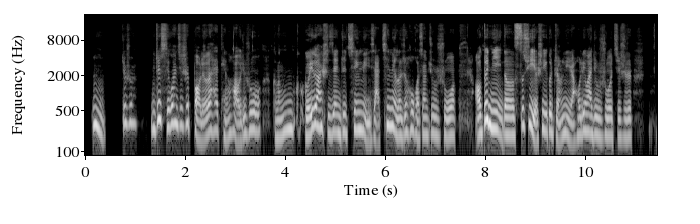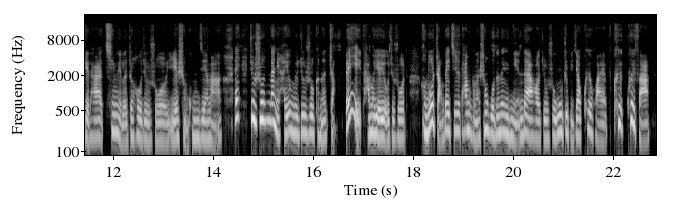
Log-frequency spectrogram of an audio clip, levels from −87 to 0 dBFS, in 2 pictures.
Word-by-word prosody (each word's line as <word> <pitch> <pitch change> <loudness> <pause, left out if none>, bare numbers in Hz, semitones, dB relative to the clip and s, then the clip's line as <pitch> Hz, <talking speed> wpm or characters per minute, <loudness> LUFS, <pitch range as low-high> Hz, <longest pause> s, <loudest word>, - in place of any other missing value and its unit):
嗯， 260 - +2 0.3
就 305 - -3
是 305 0 -5 0.2
你 240 - -3
这 360 - +6
习 260 -6 -2
惯 305 +2 +3
其 280 -1 -5
实 305 +3 -2
保 170 - +2
留 160 +3 -3
得 220 +2 +2
还 225 0 -4
挺 190 -1 -9
好， 150 -8 0
就 195 +5 -5
说 230 +1 -2 0.2
可 - - -11
能 225 +7 -1
隔 - - -16
隔 185 +1 +3
一 - - +5
段 275 -3 +5
时 210 -3 -6
间 215 -1 -1
去 220 +1 -3
清 235 +3 -2
理 310 - -2
一 - - -2
下， - - -4
清 285 -3 0
理 265 - +3
了 185 -3 -1
之 205 +3 -4
后 235 +2 -3
好 175 - -2
像 195 +2 -6
就 200 +1 -6
是 190 - -4
说， 185 +1 -2 0.4
哦， - - +4
对 345 +2 +8
你 245 - +5
的 190 0 +2
思 275 +9 -1
绪 280 +1 +1
也 160 - +4
是 235 +10 -4
一 225 - 0
个 220 0 +2
整 195 -1 -3
理， 195 - -2
然 150 -2 -2
后 185 - -5
另 225 +3 -1
外 215 -2 0
就 195 0 -2
是 - - -4
说 185 0 -2
其 175 0 -8
实 175 +1 -5 0.5
给 175 - -1
它 175 0 -1
清 215 +6 -3
理 200 - -1
了 145 -2 -4
之 180 - -5
后， 180 0 -2
就 165 0 -4
是 150 - -5
说 155 -1 -4
也 165 +3 -1
省 - - -6
空 175 -1 -5
间 170 -1 -3
嘛。 155 -2 -4 0.3
诶， 370 - +7 0.2
就 370 -1 +8
是 310 - +1
说 350 0 +8
那 335 -1 +3
你 250 - +4
还 195 +1 -4
有 225 - +1
没 210 -2 0
有 - - -3
就 215 +1 0
是 205 - -4
说 205 0 +1
可 195 - -9
能 170 -1 -3
长 - - -6 0.2
辈， - - +6 0.3
他 190 - -5
们 200 0 +3
也 180 -2 +6
有 170 -3 +3
就 170 +2 -6
是 - - -13
说 175 0 -2 0.3
很 210 - +2
多 305 +8 +7
长 - - 0
辈， 225 0 +4
其 230 +1 -4
实 225 - 0
他 225 +1 0
们 225 - 0
可 175 - -5
能 160 +2 -4
生 230 +5 -1
活 195 -2 +1
的 200 +2 -1
那 220 +1 +1
个 200 - +1
年 180 -1 -3
代， 180 - +6
哈， 170 -2 -2
就 170 +1 -4
是 - - -13
说 180 -2 -1
物 215 +3 +2
质 215 +1 0
比 165 -4 -7
较 185 +3 +2
匮 215 +5 -3
乏 165 -5 -2
呀， 150 - -6
匮 300 -2 +2
匮 330 -4 +4
乏， 155 - +2
200 Hz, 345 characters per minute, -22 LUFS, 175-230 Hz, 0.5 s, 对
